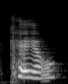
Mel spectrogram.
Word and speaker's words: Kale: Cale, pronounced Cale, yet nothing like the vegetable, has coffee-colored eyes and smooth maple skin.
